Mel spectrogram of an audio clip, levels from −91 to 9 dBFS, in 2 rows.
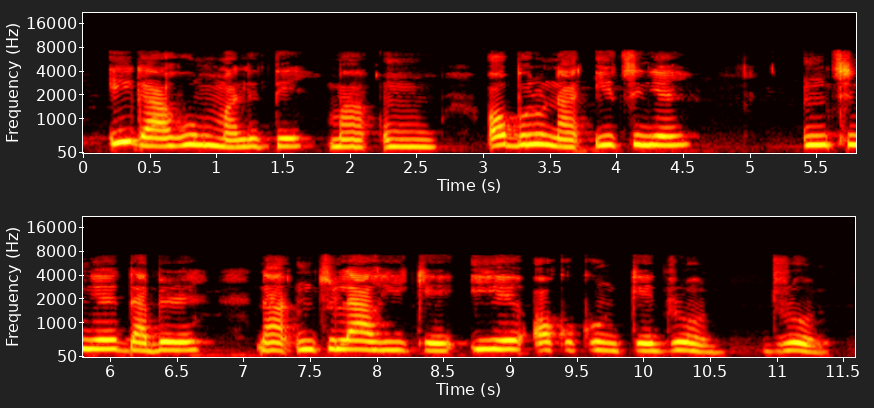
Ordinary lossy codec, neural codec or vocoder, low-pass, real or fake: none; vocoder, 44.1 kHz, 128 mel bands every 256 samples, BigVGAN v2; 7.2 kHz; fake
